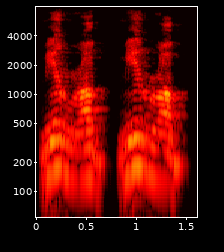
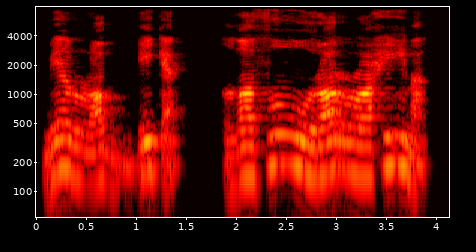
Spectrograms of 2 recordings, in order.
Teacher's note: ইদগম বেলাগুনা হরফ দুইটা, ওয়ালাম নুন সাকিন তানবিনের বামে, ইদগমে বেলাগুনার হরফ আসিলে ওই নুন সাকিন বা তানবিনকে গুন্না ছাড়া মিলাই পড়তে হবে, মানে দুই শব্দকে মিলাই পড়তে হবে তাসদীদ দিয়ে, গুন্না ছাড়া, কোনো গুন্না করা যাবে না।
